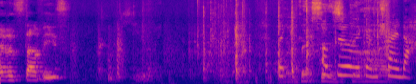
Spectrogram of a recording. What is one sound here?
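Toys knock and rustle as they are moved about.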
